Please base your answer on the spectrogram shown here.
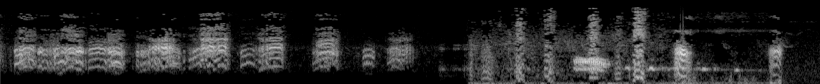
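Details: Javan pond heron calls used as a hunting lure: repeated harsh, rasping croaks in quick succession for about four seconds, followed by a noisier stretch of scattered clicks and rough calls.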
